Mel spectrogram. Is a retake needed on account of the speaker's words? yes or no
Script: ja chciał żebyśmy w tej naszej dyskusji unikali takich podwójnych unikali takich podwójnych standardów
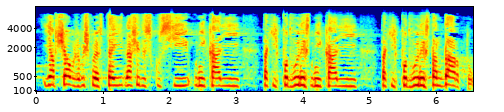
no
